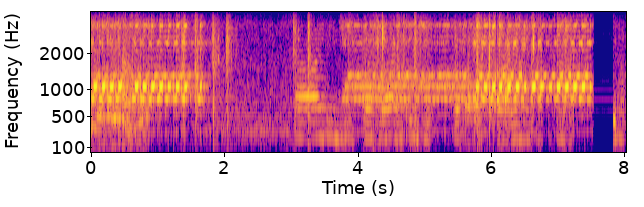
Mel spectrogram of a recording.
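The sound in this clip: A telephone rings in repeated trilling electronic bursts, steady and moderately loud, pausing briefly midway before ringing on again and cutting off at the end.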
